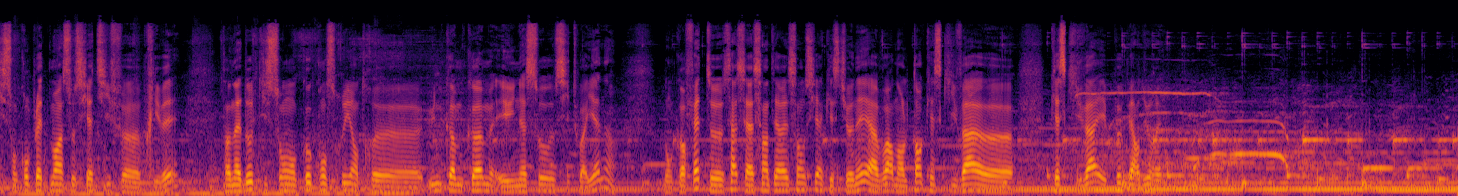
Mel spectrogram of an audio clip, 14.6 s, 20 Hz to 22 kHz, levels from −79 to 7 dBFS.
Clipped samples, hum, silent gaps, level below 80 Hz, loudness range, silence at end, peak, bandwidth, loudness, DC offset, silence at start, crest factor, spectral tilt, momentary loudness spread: under 0.1%; none; none; -34 dBFS; 3 LU; 0 s; 0 dBFS; 14.5 kHz; -17 LUFS; under 0.1%; 0 s; 16 dB; -5.5 dB/octave; 6 LU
